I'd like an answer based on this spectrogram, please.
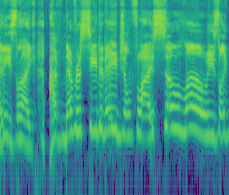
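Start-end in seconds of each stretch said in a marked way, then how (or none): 0.7-3.1 high-pitched, play-acted, hammed-up flirtatious voice. Retelling a cartoon scene where Bart flirts with a woman: Bart hamming it up. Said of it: "like ham it up to her".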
